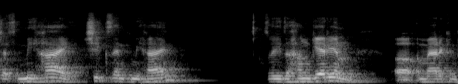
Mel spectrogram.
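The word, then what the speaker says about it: Mihaly Csikszentmihalyi: like and that's what uh that name is pronounced as mihai cheeks and mihai so he's a hungarian american psychologist so these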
